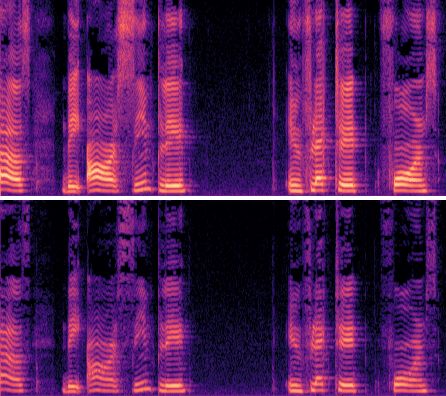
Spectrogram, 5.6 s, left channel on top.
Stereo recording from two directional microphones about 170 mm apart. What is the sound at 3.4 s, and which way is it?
Speech, 35° right (ahead or behind).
